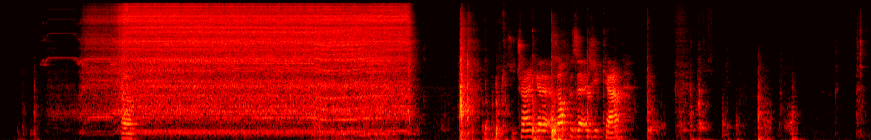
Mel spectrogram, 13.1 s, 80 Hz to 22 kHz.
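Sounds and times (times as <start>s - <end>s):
power drill boring plastic: 0.6s - 6.4s.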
